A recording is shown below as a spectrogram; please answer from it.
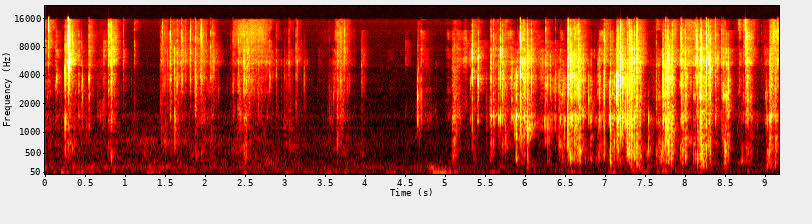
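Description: Spread fingers and palms rub and crumple the pages of an open, thin paper tabloid magazine lying flat, then a page is turned. Bright, irregular bursts of crinkling and rustling fade to near silence around the four-second mark, then return denser and louder through the end.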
